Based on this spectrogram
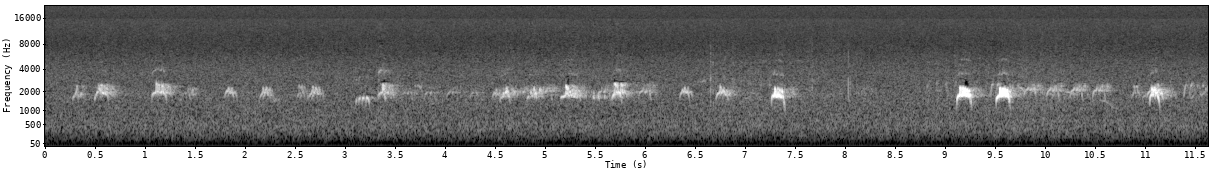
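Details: European bee-eaters calling at a breeding colony, adults feeding young at nest burrows, filmed with a Sony PXW-FS5; rapid overlapping rolling trilled calls, several birds, with louder close calls near the end over soft background hiss.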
